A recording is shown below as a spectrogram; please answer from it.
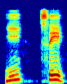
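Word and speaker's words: ICE: 그 중에 여러분들 이체, 이체라고 말하는 것들이 있어요. 근데 사실은 이체에입니다. 이체에, 이체하고 달라요. 발음 자체도 이체에, 인터시티 익스프레스거든요.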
